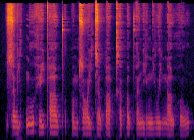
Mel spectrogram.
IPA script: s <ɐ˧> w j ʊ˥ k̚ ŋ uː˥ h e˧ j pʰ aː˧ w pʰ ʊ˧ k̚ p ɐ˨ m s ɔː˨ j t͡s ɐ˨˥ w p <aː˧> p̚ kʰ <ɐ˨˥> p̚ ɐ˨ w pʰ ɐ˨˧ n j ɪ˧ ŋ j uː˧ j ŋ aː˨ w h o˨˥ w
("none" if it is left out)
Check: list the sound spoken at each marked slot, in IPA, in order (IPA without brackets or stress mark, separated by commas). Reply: ɐ˧, aː˨, ɐ˨˥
